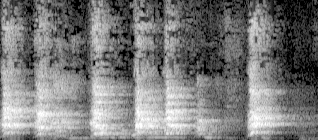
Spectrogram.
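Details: At home with his owner, golden retriever Buzo gives six sharp, loud barks about half a second apart, alerting that a visitor is at the door. A low rumble follows the last bark.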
